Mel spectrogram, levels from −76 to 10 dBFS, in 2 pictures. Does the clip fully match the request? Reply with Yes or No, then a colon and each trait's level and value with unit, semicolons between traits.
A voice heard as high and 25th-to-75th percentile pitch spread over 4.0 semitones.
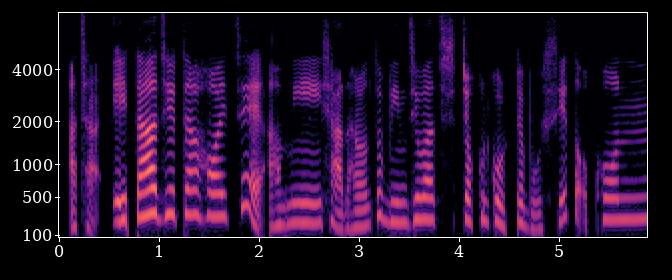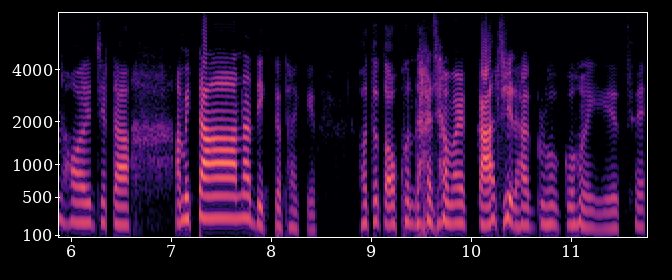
Yes: high, 215 Hz; average, 4.5 semitones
